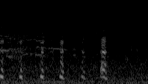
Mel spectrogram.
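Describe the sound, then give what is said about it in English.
A bird gives a quick series of five or six short, hoarse calls at an even pace, the last one higher and stronger, faint and alone without any talking. “Poor fucking bird.”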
